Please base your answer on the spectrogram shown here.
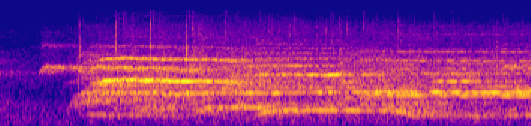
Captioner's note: audience cheering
